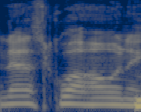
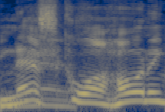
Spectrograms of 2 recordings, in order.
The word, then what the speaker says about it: Nesquehoning: I can't even pronounce this. Nesquehoning? Oh, Nesquehoning. Nesquehoning, yes.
